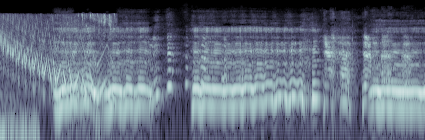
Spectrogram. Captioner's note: techno tones; laughing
